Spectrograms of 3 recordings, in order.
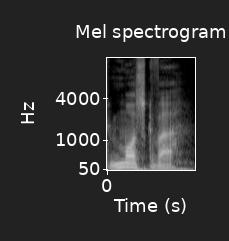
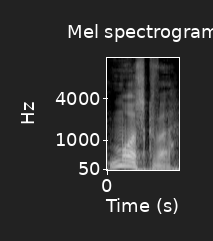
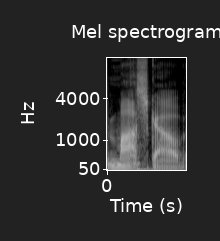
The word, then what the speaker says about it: Moskva: It's Moskva. – How do you say it again? – Moskva. – Moskva. – Yeah. – Is that? – That's how we pronounce it, Moscow.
